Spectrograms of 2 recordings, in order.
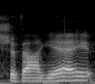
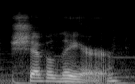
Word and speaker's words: chevalier: It can be pronounced chevalier or chevalier.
